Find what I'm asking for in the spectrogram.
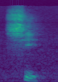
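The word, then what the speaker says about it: shi (四): Tá aí, aparecendo com a pronúncia shi.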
